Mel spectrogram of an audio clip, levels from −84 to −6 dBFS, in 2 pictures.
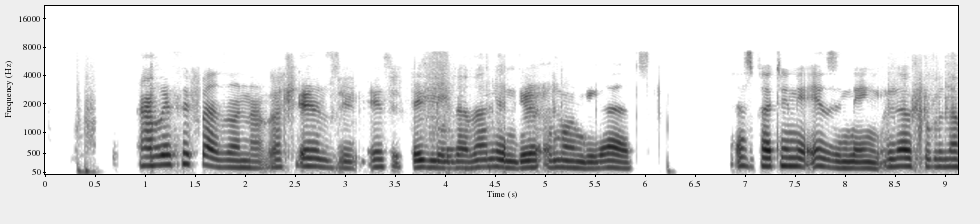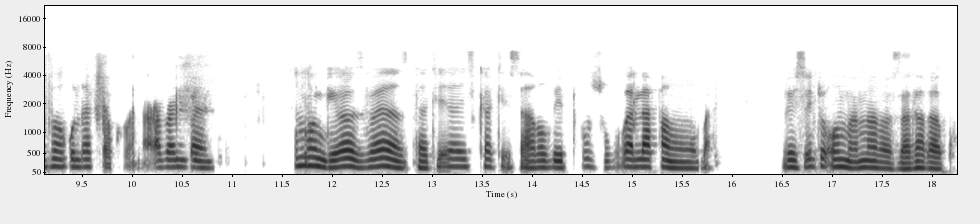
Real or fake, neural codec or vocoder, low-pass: fake; codec, 16 kHz, 2 kbps, X-Codec, HuBERT features, trained on balanced general audio; 7.2 kHz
